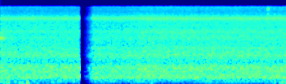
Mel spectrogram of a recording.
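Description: Steady background hiss of room tone, with a brief total dropout to silence about a second in.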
